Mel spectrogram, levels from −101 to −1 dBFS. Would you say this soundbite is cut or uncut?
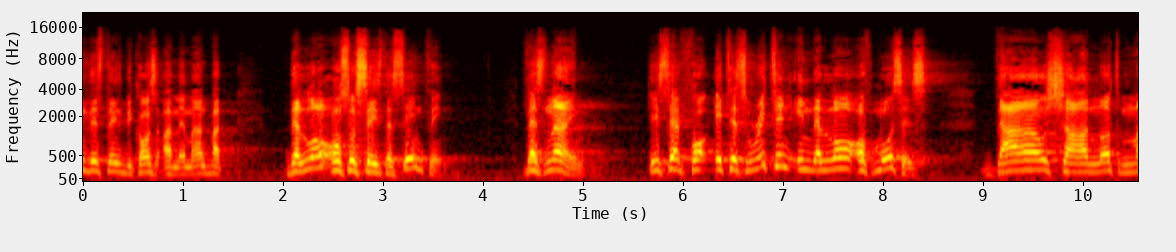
uncut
